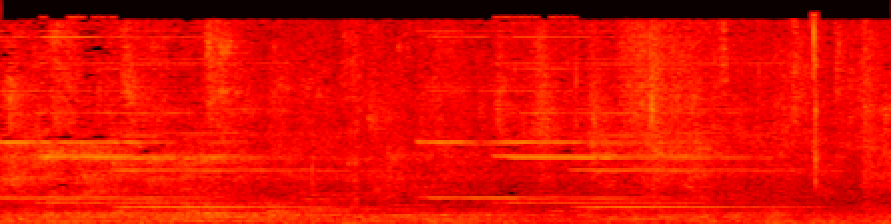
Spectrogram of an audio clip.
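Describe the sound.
A parliament chamber bell, rung to call a vote on a draft decision electing a deputy to the Economic Affairs Committee, rings steadily for several seconds, its sustained, high metallic tones running continuously over a dense background murmur of voices.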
